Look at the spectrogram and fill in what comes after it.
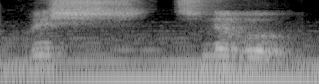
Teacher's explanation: విష్ ఎక్కువ సేపు పలుకుతాం కాబట్టి వి గురువు అవుతుంది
